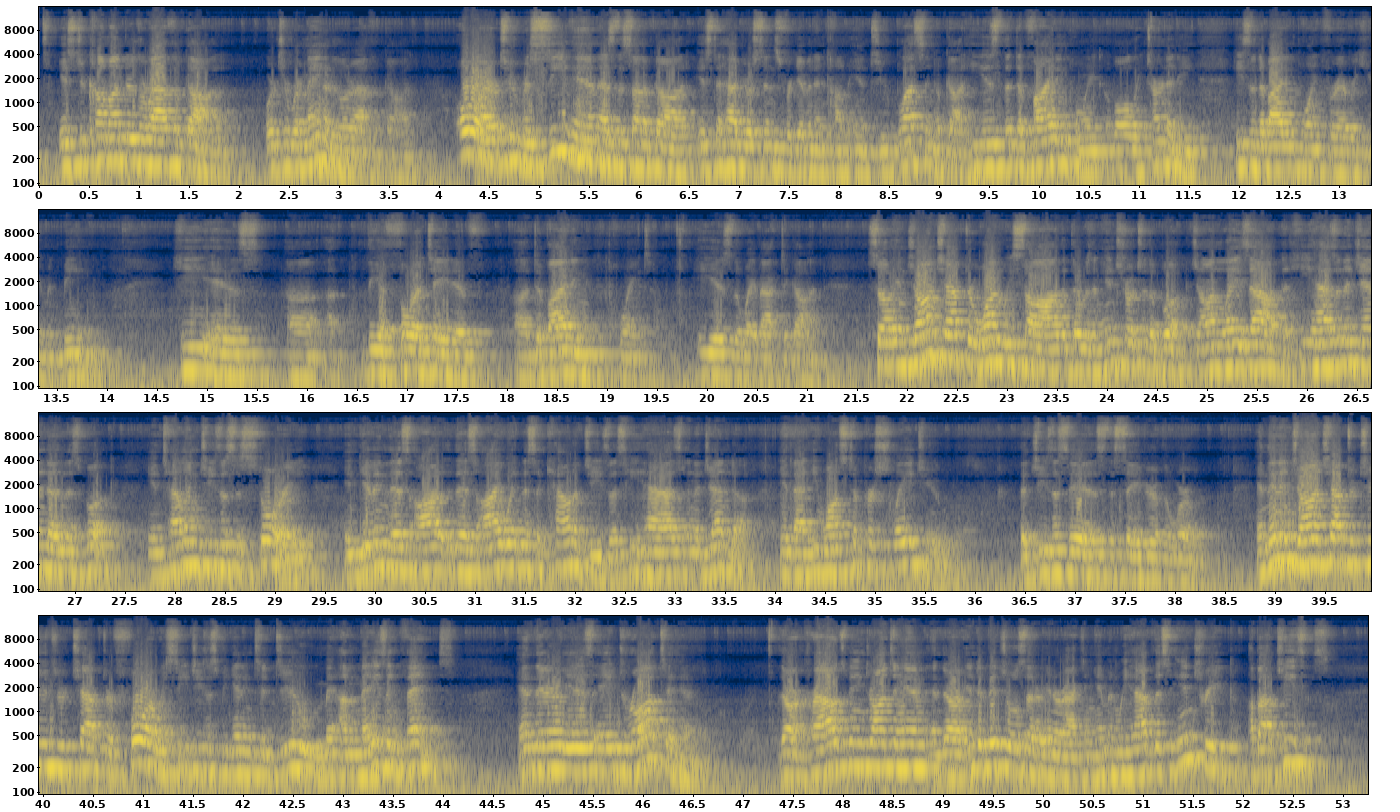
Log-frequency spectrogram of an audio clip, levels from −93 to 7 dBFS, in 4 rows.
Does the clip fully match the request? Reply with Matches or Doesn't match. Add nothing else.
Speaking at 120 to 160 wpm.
Doesn't match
